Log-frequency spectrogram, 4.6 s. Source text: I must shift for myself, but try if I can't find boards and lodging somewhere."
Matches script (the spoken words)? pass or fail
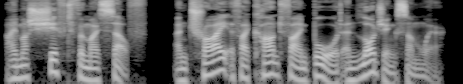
fail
